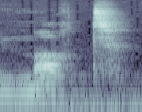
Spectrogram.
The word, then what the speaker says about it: morte: If it was feminine, elle est morte. Okay, you add an E and that makes you pronounce the consonant before it, yes? Elle est morte, il est mort.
